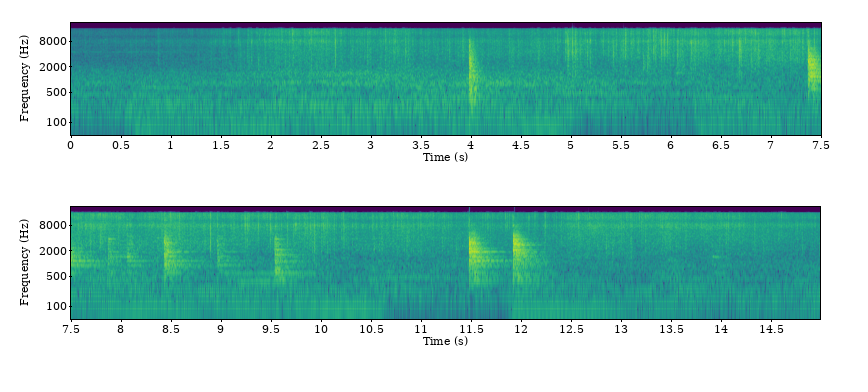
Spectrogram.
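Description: Sliced onions frying in olive oil on the hot steel plate of a Pit Boss four-burner griddle, a steady sizzle. A metal spatula taps once about four seconds in, then clangs and scrapes against the griddle plate several times in the second half, each strike ringing briefly.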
